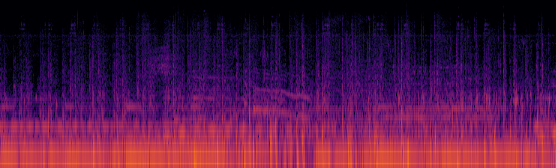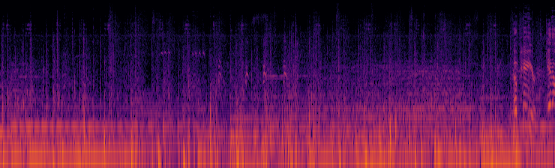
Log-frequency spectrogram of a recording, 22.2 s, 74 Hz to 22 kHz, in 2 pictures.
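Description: Steady clip-clop of galloping horse hooves in Red Dead Redemption 2 runs throughout over a droning music score, with voices speaking intermittently on top.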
